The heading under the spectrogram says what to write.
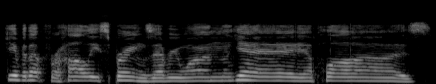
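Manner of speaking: high-pitched emcee call for applause; hyping bartender. Retold or imitated. Bartender asks the bar to applaud the singer, hyping. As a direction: pitch it up like a bar host working the room. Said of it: "the bartender is like".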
